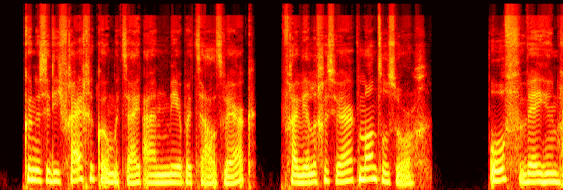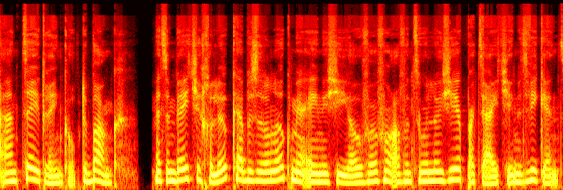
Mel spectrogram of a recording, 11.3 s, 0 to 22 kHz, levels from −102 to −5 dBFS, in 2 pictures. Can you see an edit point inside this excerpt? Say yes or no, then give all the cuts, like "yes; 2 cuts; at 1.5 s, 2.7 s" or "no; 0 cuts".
yes; 4 cuts; at 1.4 s, 3.6 s, 5.6 s, 7.0 s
